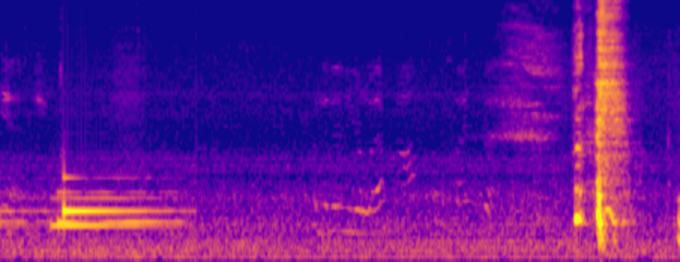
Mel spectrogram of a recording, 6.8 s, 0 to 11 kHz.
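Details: Girls in a TikTok compilation having a Covid-19 nasal swab test. Music, then two quick sneezes in a row, set off by the nasal swab.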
